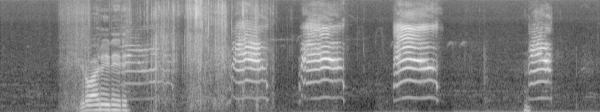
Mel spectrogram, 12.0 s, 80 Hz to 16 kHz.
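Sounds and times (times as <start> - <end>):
cat meowing: 2.4 - 3.6, 4.5 - 5.4, 6.0 - 6.9, 7.8 - 8.8, 10.5 - 11.1.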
